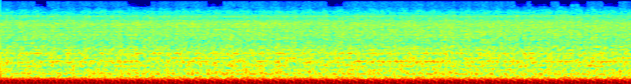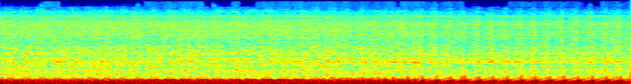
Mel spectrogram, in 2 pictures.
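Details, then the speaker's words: Acura RSX after installing Sirimoto flex fuel kit and changed injectors with new map: uneven, lumpy, stumbling idle; air-fuel reads super lean and running weird, owner suspects bad injectors. "i'm gonna shut the car off still running really weird running super super lean"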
